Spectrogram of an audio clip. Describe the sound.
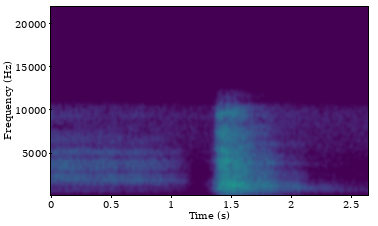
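Slow human breathing, taken in an unhurried moment: a brief hush, then one long, airy exhalation that swells quickly and fades gradually over the following second.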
